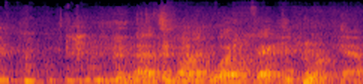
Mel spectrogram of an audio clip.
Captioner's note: laughing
